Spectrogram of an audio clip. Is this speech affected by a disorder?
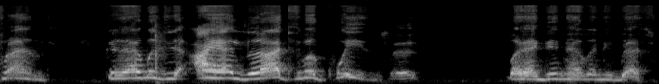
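Yes: cerebral palsy; permanent, wobbly gait, frequent falls; described as drooly and funny, once judged too poor for teaching, mistaken for drunk.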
